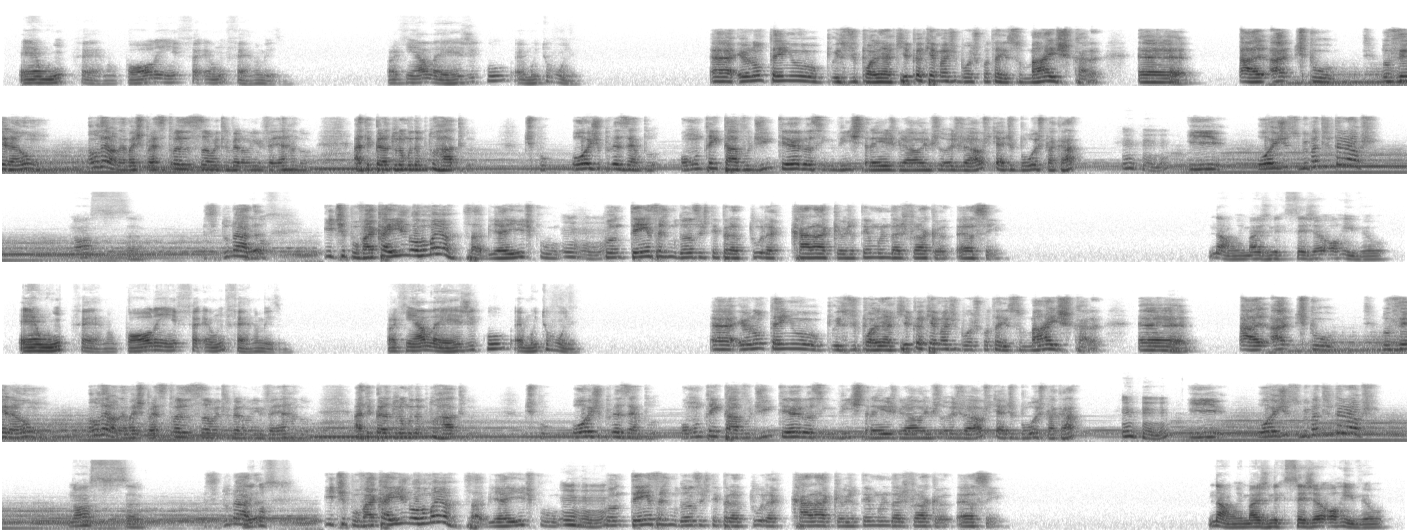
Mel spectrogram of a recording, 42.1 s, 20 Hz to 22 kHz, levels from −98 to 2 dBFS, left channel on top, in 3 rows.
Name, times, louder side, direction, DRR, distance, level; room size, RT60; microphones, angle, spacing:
voice 1, 0.2-2.9 3.9-5.7 11.5-11.9 25.2-25.8 28.8-29.6 30.5-30.8 33.6-34.2 40.2-41.9, right 6 dB, 90° right, 0.3 m, -30 dB
voice 2, 7.1-11.0 11.4-11.8 12.4-13.4 13.8-14.5 14.9-18.8 19.3-24.8 25.9-26.2 26.6-27.8 30.1-30.7 31.3-33.7 34.1-38.1, left 2 dB, 65° left, 1.1 m, -28 dB
sound 1, 12.6-31.3, equal, 35° right, 1.0 m, -37 dB
4.1 x 3.4 x 2.3 m
head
